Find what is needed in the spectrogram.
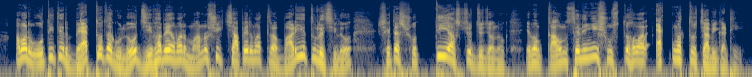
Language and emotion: Bengali, surprised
